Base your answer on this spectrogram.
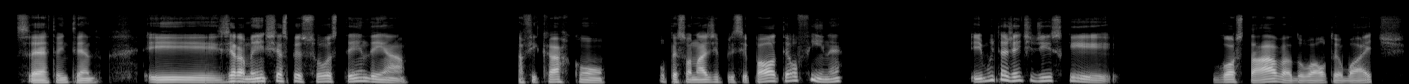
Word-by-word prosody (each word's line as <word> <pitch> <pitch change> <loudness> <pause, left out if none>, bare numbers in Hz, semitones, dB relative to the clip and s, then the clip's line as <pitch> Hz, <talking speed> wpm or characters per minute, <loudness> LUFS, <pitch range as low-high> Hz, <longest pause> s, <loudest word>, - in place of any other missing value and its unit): Certo, 100 +1 +2
eu 100 - +2
entendo. 90 -3 -1 0.4
E 105 -2 +3
geralmente 140 +5 +3
as 150 - 0
pessoas 135 -2 -1
tendem 135 -5 0
a 95 -4 -1 1.2
a - - -6
ficar 115 -1 0
com 100 -4 -1 0.6
o - - -10
personagem 110 0 +1
principal 110 +7 +1
até 155 +2 -1
o 180 - 0
fim, 180 - -3
né? 130 +6 -2 1.3
E 130 - 0
muita 200 +7 0
gente 180 +2 -1
diz 170 +2 -3
que 115 - -2 1.0
gostava 110 0 +3
do 90 +1 -4
Walter 95 -1 0
White 90 +1 -5
115 Hz, 120 wpm, -23 LUFS, 100-145 Hz, 1.3 s, E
